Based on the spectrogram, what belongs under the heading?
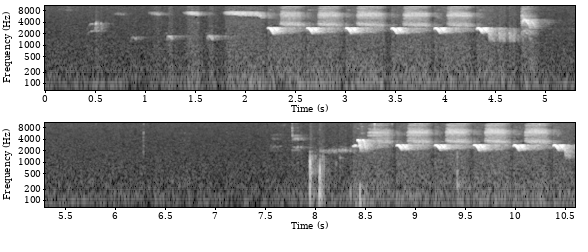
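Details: Nightingale singing at night near Dresden: two phrases separated by a pause, each opening with soft ascending notes and breaking into a loud sequence of about eight sharp repeated notes.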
